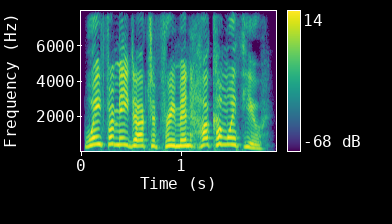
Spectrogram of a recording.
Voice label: squad reinforce single, female; Half-Life 2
